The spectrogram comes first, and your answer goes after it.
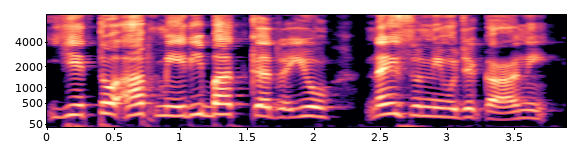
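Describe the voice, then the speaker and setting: A man voicing a stubborn, tearful six-year-old girl in a high, whiny childish voice. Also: a little slow. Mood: petulant.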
